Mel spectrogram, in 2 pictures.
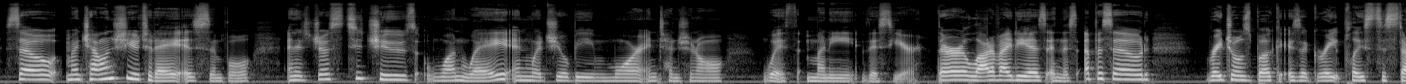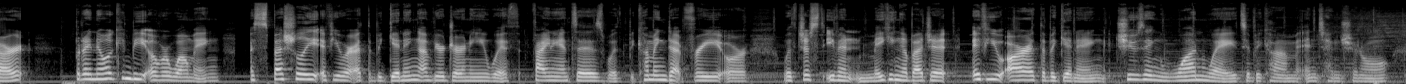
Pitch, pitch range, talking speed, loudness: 180 Hz, 155-205 Hz, 180 wpm, -16 LUFS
